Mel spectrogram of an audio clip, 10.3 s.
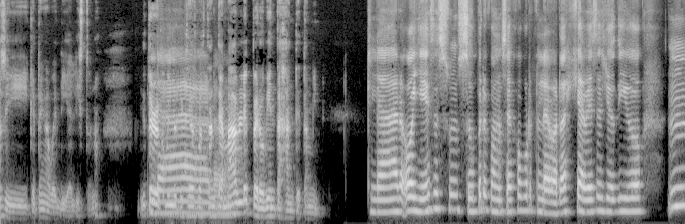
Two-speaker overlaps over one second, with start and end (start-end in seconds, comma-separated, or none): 2.2-3.6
